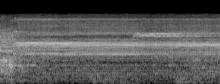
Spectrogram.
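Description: Gym scoreboard horn sounding one long, steady electronic buzz, with a higher tone joining about halfway through, as the clock runs out to signal the end of the third quarter.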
